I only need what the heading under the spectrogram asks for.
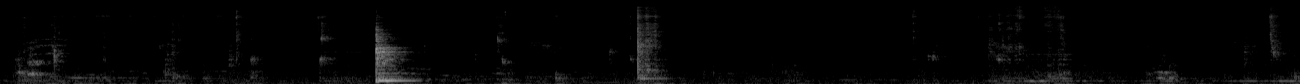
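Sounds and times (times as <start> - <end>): wet chewing and smacking: 0.2 - 3.6, 8.5 - 10.8.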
